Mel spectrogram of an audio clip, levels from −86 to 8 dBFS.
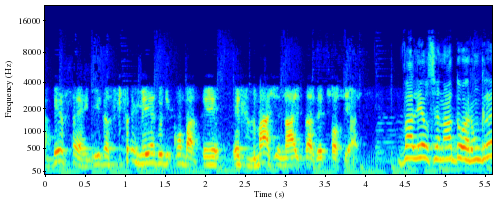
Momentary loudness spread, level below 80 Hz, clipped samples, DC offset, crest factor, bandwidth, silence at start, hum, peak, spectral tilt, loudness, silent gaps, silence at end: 9 LU; -48 dBFS; under 0.1%; under 0.1%; 16 dB; 12 kHz; 0 s; none; -4 dBFS; -5.5 dB/octave; -20 LUFS; none; 0 s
